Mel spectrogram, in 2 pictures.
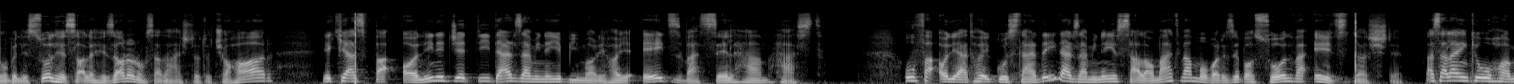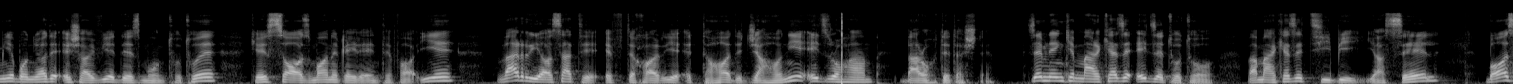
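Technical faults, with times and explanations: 3.55, 13.56 and 23.56 s: file header played as audio. A sharp, loud click cuts through the speech at each point. The pieces were joined every 10 seconds without stripping their WAV headers. Those few dozen header bytes play as raw samples, giving a brief snap regardless of the speech.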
